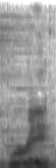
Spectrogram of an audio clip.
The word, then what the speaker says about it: bourrée: Like that instrumental bourrée, that's how you pronounce it.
